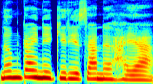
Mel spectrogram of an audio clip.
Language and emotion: Bodo, neutral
